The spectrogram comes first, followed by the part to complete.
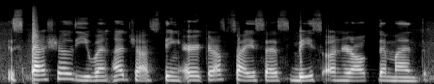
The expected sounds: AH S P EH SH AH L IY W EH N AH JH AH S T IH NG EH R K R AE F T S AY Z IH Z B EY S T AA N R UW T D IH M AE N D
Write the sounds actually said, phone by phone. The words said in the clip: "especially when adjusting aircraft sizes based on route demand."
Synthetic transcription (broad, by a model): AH S P EH SH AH L IY W EH N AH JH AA S T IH NG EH R K R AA F T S AY S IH S B EY S T AA N R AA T D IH M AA N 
